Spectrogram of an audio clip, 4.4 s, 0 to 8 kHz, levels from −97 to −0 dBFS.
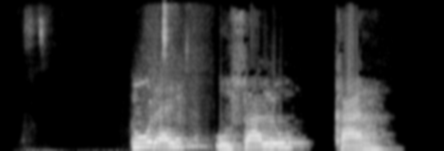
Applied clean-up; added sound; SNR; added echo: neural mask model Resemble Enhance denoiser.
